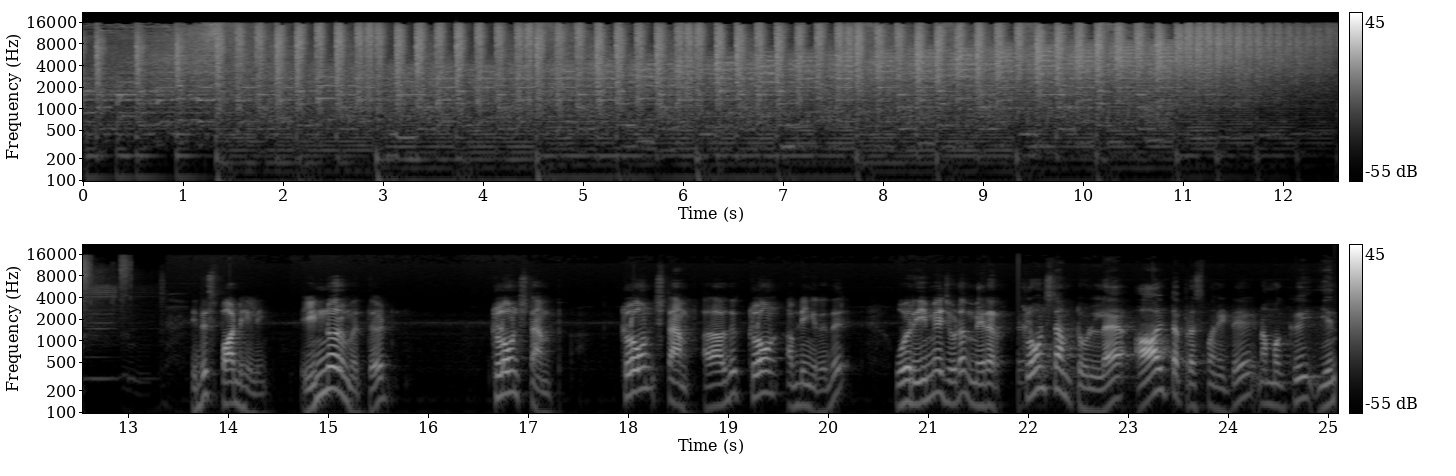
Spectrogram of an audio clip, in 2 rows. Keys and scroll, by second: 14.5 ctrl+space.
